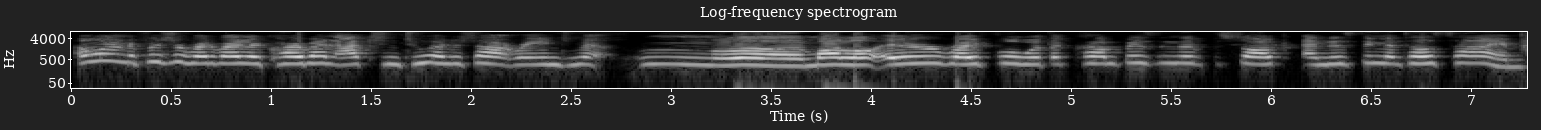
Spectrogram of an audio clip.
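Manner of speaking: blurting in a rush. Retelling a movie scene where a kid tells Santa his wish: blurting out a request in a rush. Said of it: "blurts out right past".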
